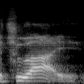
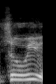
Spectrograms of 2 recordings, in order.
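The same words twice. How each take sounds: First: "Chewie" said choo-EYE; joke mispronunciation. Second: "Chewie" said CHOO-ee; usual pronunciation. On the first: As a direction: end "Chewie" on a long "eye". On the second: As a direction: end "Chewie" on an "ee". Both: Shown as a demonstration. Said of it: "is it Chewie or Chewie?".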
